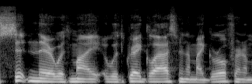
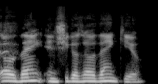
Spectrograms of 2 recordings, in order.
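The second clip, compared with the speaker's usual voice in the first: ordinary delivery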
